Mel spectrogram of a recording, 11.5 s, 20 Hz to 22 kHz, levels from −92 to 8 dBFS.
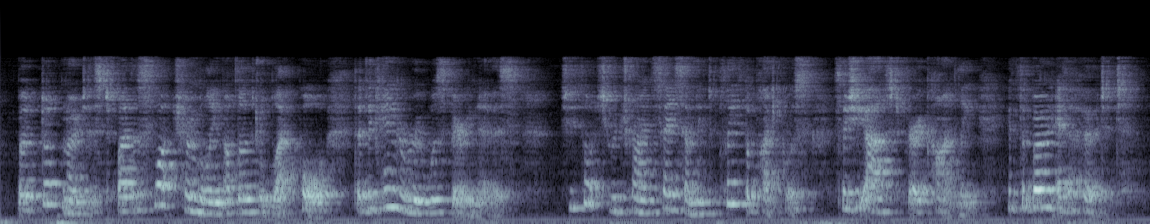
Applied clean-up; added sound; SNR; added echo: none; none; none; reverberation time 0.5 s.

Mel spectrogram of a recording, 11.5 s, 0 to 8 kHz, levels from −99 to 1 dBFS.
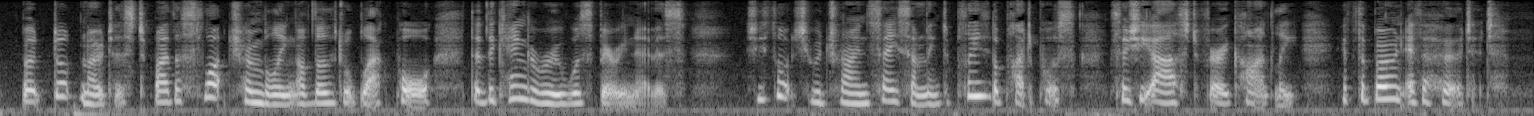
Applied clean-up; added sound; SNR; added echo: none; none; none; none.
